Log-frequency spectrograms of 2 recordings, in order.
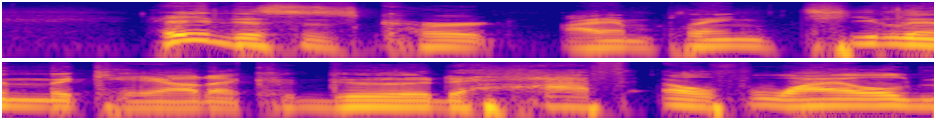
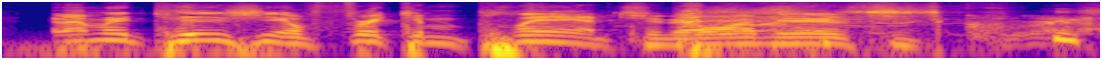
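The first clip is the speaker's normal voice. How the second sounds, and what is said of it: Put-on Boston accent. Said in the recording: “With a Boston accent.”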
